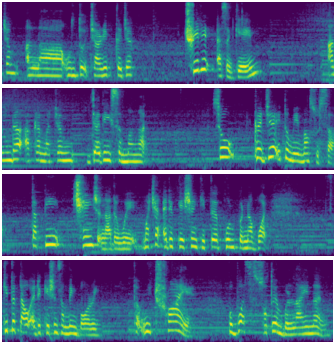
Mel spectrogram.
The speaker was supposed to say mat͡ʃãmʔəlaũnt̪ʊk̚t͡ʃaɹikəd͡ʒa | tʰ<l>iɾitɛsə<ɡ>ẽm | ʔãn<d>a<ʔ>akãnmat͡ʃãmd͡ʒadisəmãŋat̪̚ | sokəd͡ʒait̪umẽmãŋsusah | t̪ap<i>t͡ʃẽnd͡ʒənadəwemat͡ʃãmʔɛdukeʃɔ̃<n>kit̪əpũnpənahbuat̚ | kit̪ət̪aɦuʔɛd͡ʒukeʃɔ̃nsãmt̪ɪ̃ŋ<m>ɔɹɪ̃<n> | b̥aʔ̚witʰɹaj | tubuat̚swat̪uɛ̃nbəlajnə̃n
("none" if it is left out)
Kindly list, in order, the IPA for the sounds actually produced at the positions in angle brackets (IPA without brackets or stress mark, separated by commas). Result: ɹ, ɡ, d, ʔ, i, n, b, ŋ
